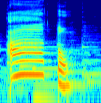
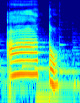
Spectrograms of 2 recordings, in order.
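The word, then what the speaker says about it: アート: Jadi, ditulis dengan huruf katakana a, strip, to, ato. Seni dalam bahasa Jepang juga bisa disebut ato.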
